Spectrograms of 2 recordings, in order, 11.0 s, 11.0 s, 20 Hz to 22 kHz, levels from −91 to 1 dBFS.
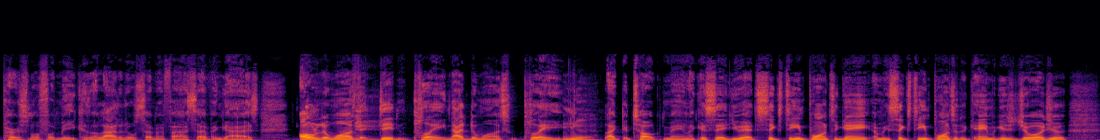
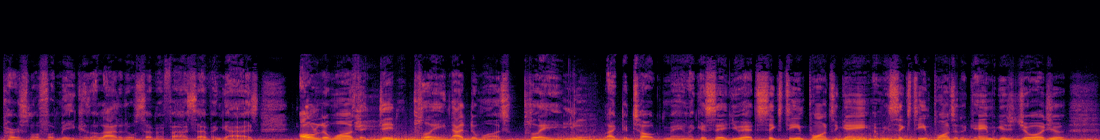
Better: first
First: none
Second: wind noise on the microphone; occasional gusts; 15 dB below the speech

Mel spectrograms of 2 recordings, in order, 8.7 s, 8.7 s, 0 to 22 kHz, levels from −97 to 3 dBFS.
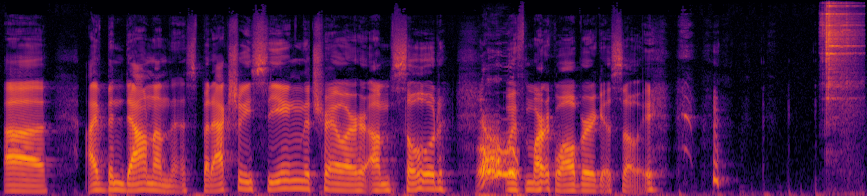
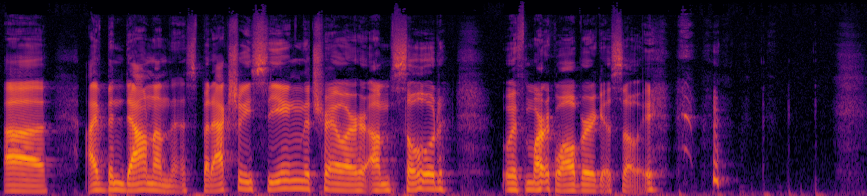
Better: second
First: dog barking; loud; at 5 s; peak 4 dB above the speech // jangling keys; loud; at 8 s; peak 4 dB above the speech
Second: none

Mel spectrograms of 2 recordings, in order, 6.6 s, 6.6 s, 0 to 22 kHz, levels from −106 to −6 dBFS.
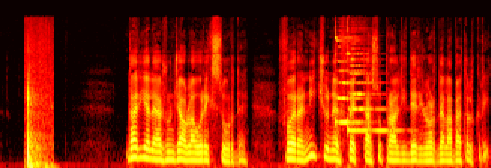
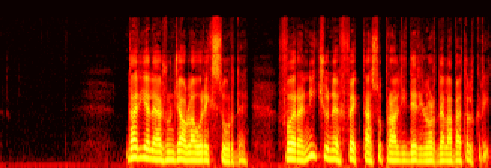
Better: second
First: footsteps; loud; at 0.5 s; peak 1 dB above the speech // alarm; loud; at 4.5 s; peak 3 dB above the speech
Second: none

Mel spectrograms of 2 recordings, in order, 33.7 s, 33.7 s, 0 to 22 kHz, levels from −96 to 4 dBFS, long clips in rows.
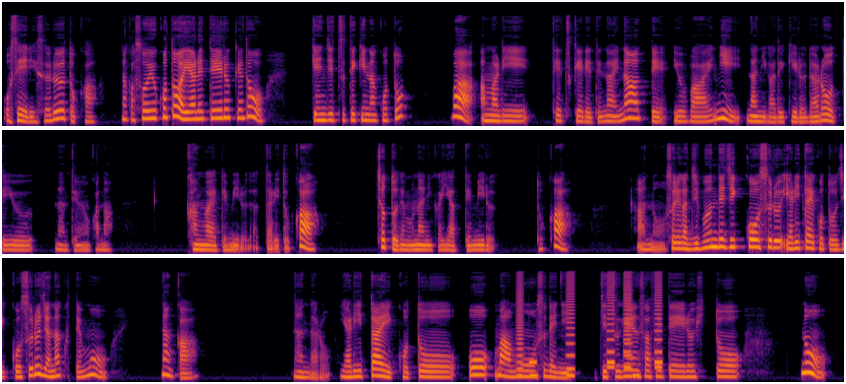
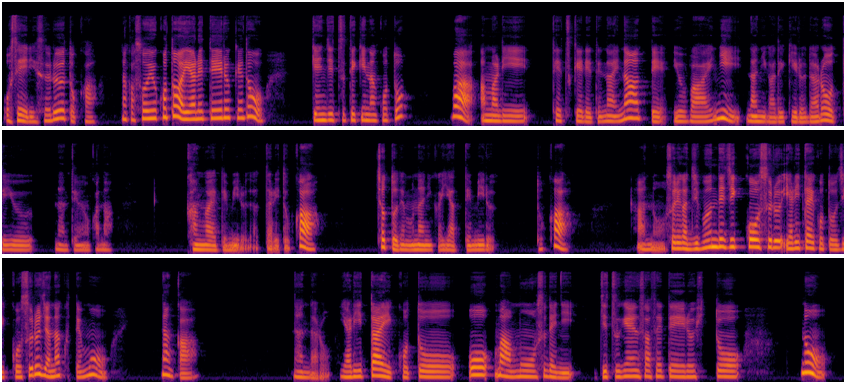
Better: second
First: alarm; loud; from 29 to 31 s; peak 2 dB above the speech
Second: none

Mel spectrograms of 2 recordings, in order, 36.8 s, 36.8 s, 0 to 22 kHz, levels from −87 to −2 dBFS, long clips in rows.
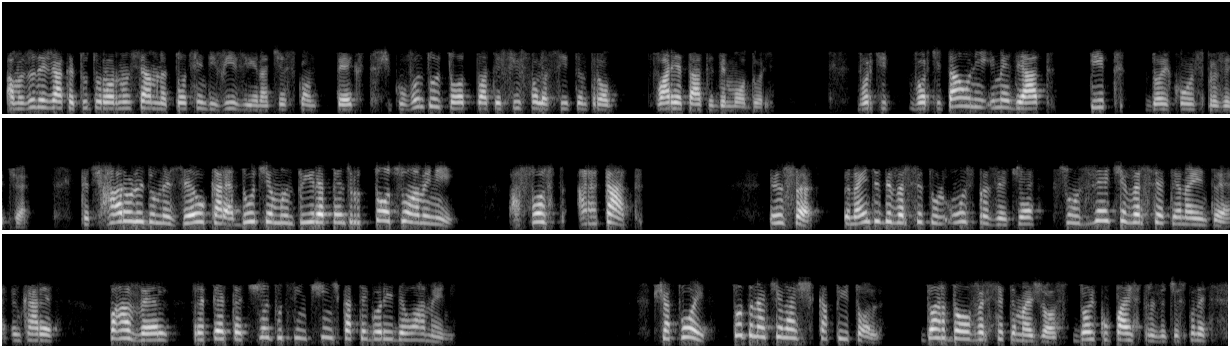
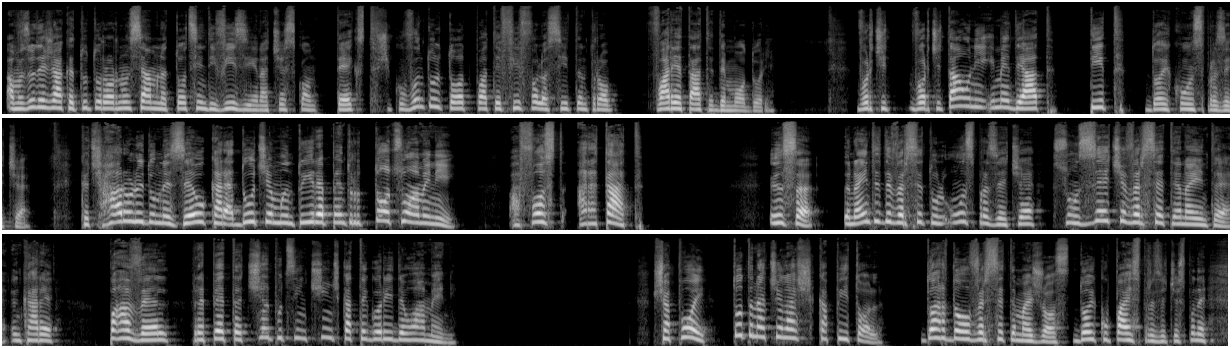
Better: second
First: phone-call audio; poor line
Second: none

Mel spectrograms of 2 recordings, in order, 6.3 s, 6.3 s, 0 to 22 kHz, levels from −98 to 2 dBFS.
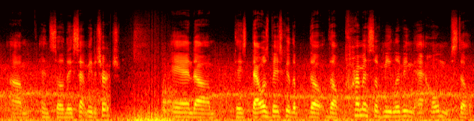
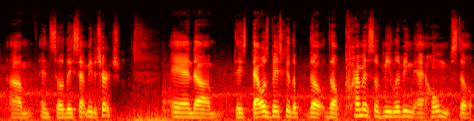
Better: second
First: wind noise on the microphone; heavy; 8 dB below the speech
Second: wind noise on the microphone; occasional gusts; 20 dB below the speech

